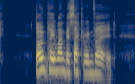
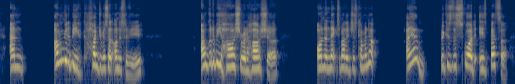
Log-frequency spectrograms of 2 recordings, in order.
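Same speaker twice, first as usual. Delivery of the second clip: pitch creeping steadily higher as it goes; 5 semitones higher than usual. Speaker talking about his club's next managers, voice rising higher. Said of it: "my voice is getting higher and higher".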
